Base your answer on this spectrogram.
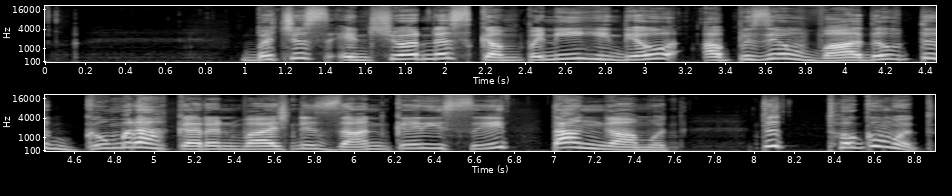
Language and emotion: Kashmiri, disgusted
